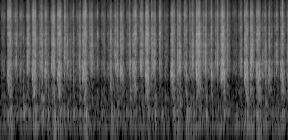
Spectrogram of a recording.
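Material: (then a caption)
Coated card. A wooden stylus scratches across a black-coated scratch-art card page in a spiral-bound book lying flat and solid on a table. Quick, dry, bright rasping strokes repeat in an uneven rhythm, each one short with almost no ring. The stylus scrapes the black coating away.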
